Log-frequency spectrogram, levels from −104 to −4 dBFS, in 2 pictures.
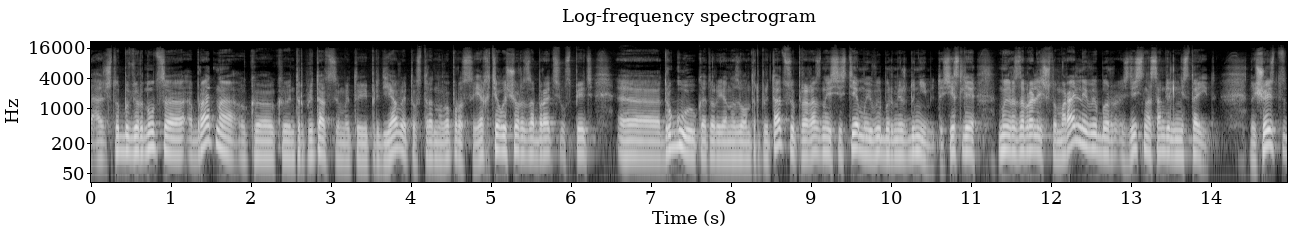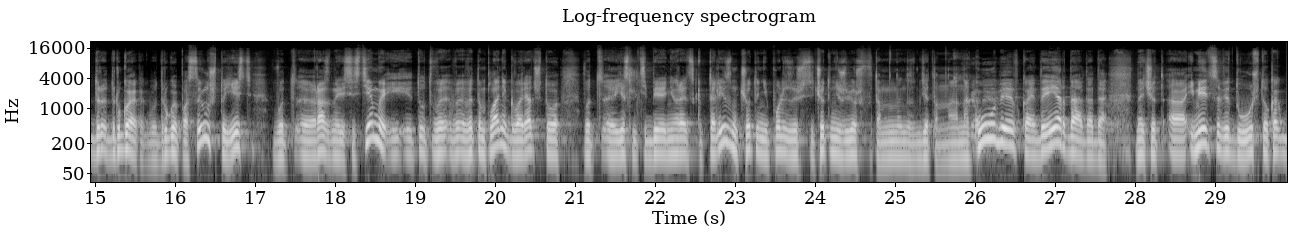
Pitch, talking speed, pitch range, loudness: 125 Hz, 200 wpm, 115-140 Hz, -26 LUFS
